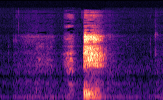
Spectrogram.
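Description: A man clearing his throat once, a short hard burst about a second in, just after a quieter breath. A faint click near the end.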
